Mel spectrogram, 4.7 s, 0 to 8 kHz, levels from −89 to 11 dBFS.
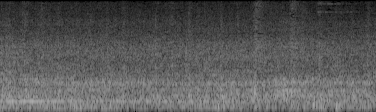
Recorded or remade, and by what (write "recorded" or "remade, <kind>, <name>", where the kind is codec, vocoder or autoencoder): recorded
